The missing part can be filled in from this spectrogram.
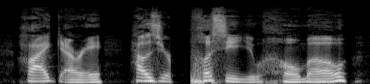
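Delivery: cold, icy, slow voice with one word drawn out. Retelling a film scene where the ice queen greets Gary: imitating a sexually alpha ice queen. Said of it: "sexually alpha, like, a Republican ice queen".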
